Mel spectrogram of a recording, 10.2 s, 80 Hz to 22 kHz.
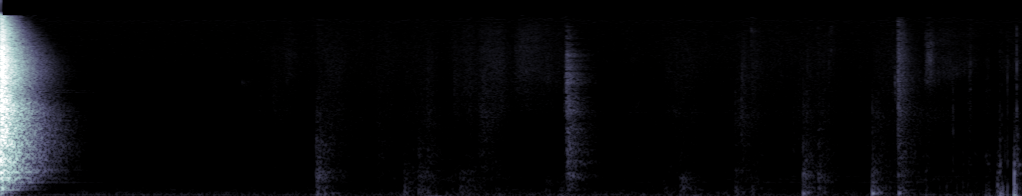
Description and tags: bath mic far
this impulse response was capture inside the 4th floor womens bathroom at the arts place using the zoom h2
space, convolution, reverb, impulse-response, bathroom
